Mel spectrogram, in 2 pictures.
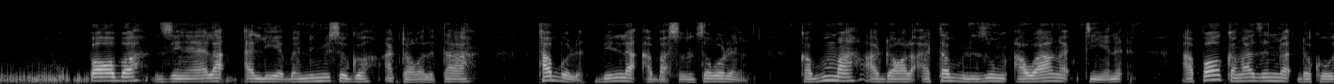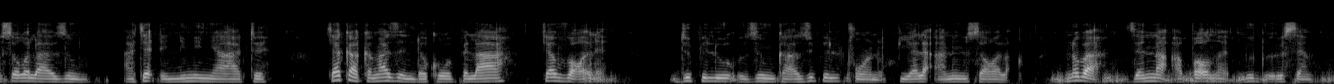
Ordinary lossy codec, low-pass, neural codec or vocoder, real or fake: MP3, 48 kbps; 7.2 kHz; codec, 16 kHz, 4.8 kbps, FACodec; fake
